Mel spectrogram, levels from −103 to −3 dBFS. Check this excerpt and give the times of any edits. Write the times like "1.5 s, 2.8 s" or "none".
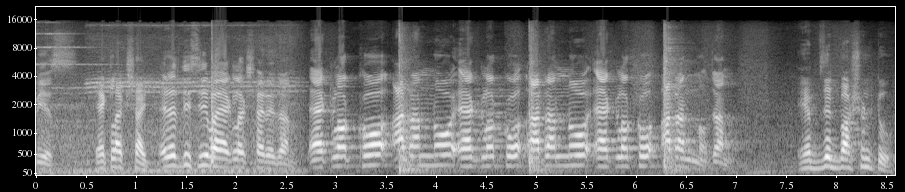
2.9 s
